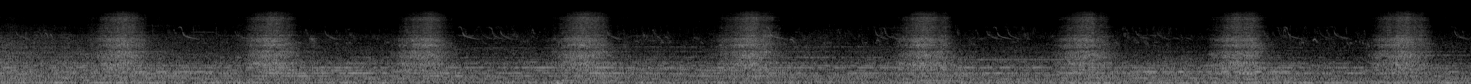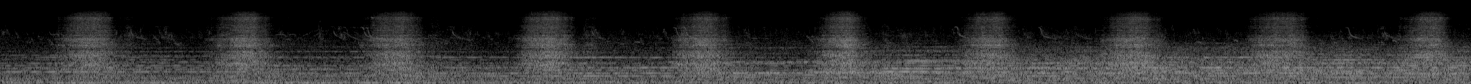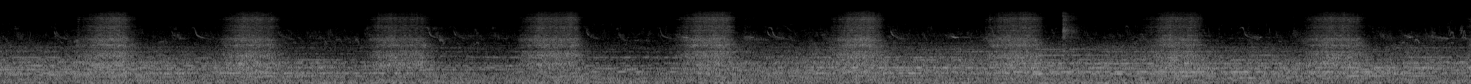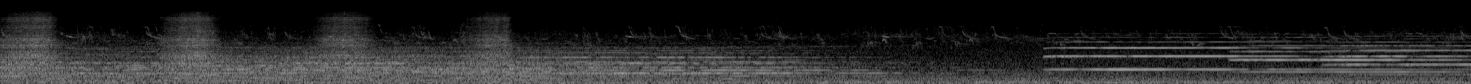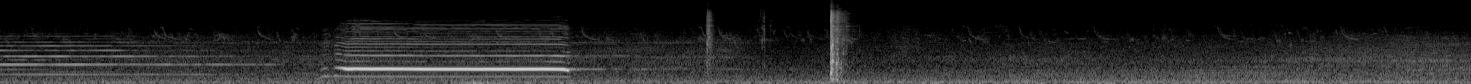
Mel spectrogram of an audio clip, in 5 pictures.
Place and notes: National Chiang Kai-shek Memorial Hall, Taipei - Flag Raising Ceremony
Flag Raising Ceremony, National anthem, Pull the flag-raising, Sony ECM-MS907, Sony Hi-MD MZ-RH1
